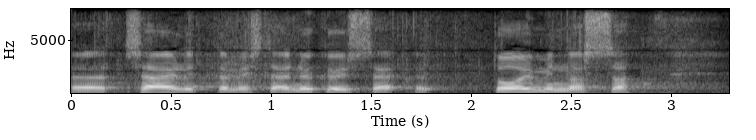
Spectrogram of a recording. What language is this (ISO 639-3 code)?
fin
